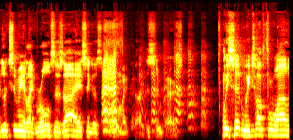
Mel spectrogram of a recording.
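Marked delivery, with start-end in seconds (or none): 2.1-3.6 mock embarrassment, laughing. Embarrassed aside, rolling eyes, laughing.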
